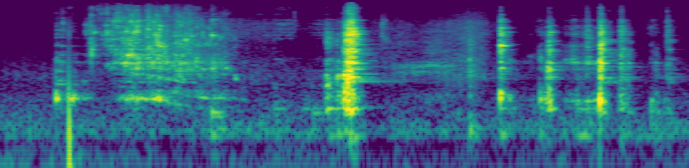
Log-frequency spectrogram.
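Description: Water poured briefly into a stainless-steel percolator coffee pot, then one sharp metal clank and a run of light metallic clicks and clinks as the pot's lid and inner parts are handled.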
